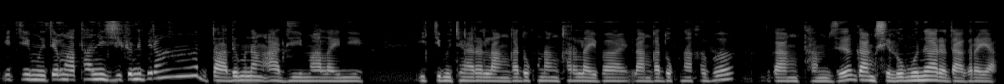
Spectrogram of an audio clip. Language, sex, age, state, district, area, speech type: Bodo, female, 60+, Assam, Baksa, rural, spontaneous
